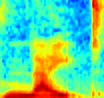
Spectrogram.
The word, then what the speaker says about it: night: sort of tricky because it has some silent letters in it doesn't it I don't hear that G at all but there it is number three is the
